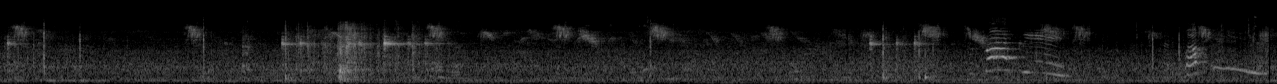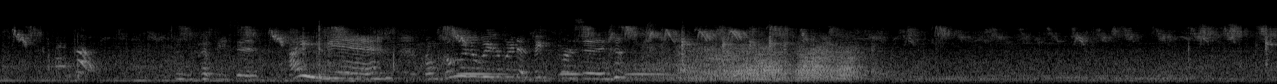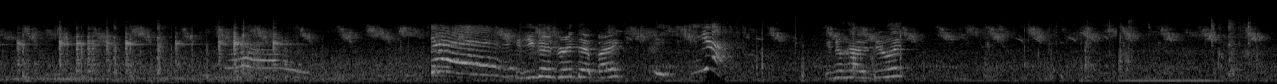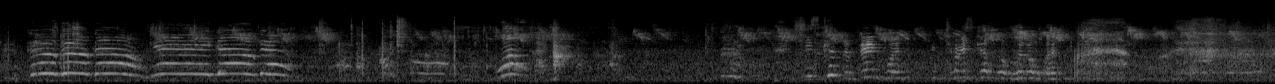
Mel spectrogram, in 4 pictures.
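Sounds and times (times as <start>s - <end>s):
small birds chirping: 0.0s - 51.0s
rustling noise: 19.2s - 21.7s.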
